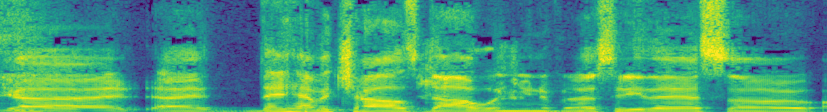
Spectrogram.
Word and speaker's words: Darwin: Hey, yeah, it's pronounced Darwin with like three A's.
